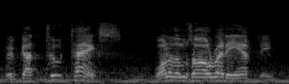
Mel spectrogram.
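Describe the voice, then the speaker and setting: Steely heroic pilot, high-ish male voice, noisy. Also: animated, moderate pace, sharp tone. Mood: grim, pressing. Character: steely heroic cowboy pilot, coolly pressuring a captive killer. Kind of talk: old-time radio drama acting. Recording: noisy old radio recording, engine drone.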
